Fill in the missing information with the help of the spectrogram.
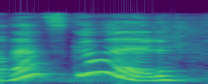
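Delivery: usual speaking voice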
